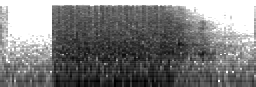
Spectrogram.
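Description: Gunfire in the video game Control rattles out as one sustained rapid burst that starts abruptly, stays loud and dense for over a second, then tails off into fading noise.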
